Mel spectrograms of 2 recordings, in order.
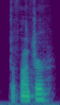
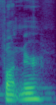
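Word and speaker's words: Pfuntner: And I've been saying it wrong the entire time. I've been putting the P in there and I apologize.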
